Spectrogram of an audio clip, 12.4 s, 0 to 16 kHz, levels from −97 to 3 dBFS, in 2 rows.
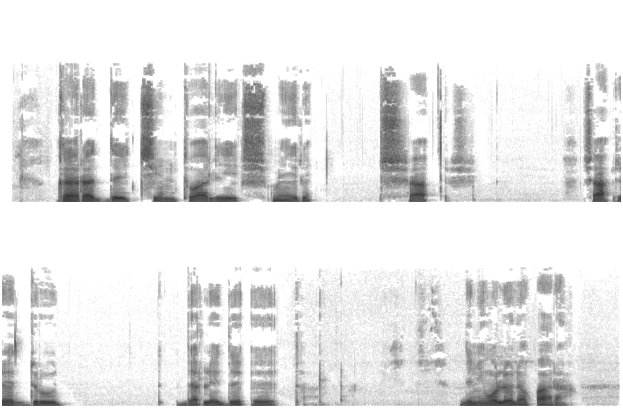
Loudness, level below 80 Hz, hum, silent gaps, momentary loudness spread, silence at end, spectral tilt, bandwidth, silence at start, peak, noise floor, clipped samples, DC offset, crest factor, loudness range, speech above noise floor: -26 LUFS; -50 dBFS; none; none; 15 LU; 0.5 s; -4.5 dB/octave; 11.5 kHz; 0.15 s; -4 dBFS; -76 dBFS; under 0.1%; under 0.1%; 24 dB; 7 LU; 50 dB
